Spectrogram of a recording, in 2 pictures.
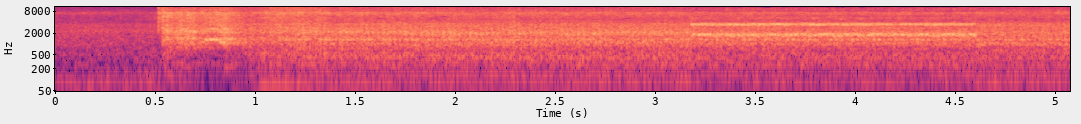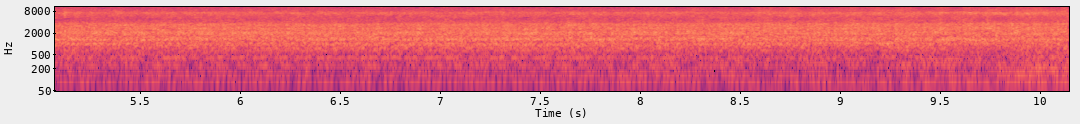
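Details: Engine that would not start, now restarting after glow plugs ('heaters') were tested and found all blown, then replaced: short crank, it fires, picks up briefly and settles into a steady, even idle, starting cleanly.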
